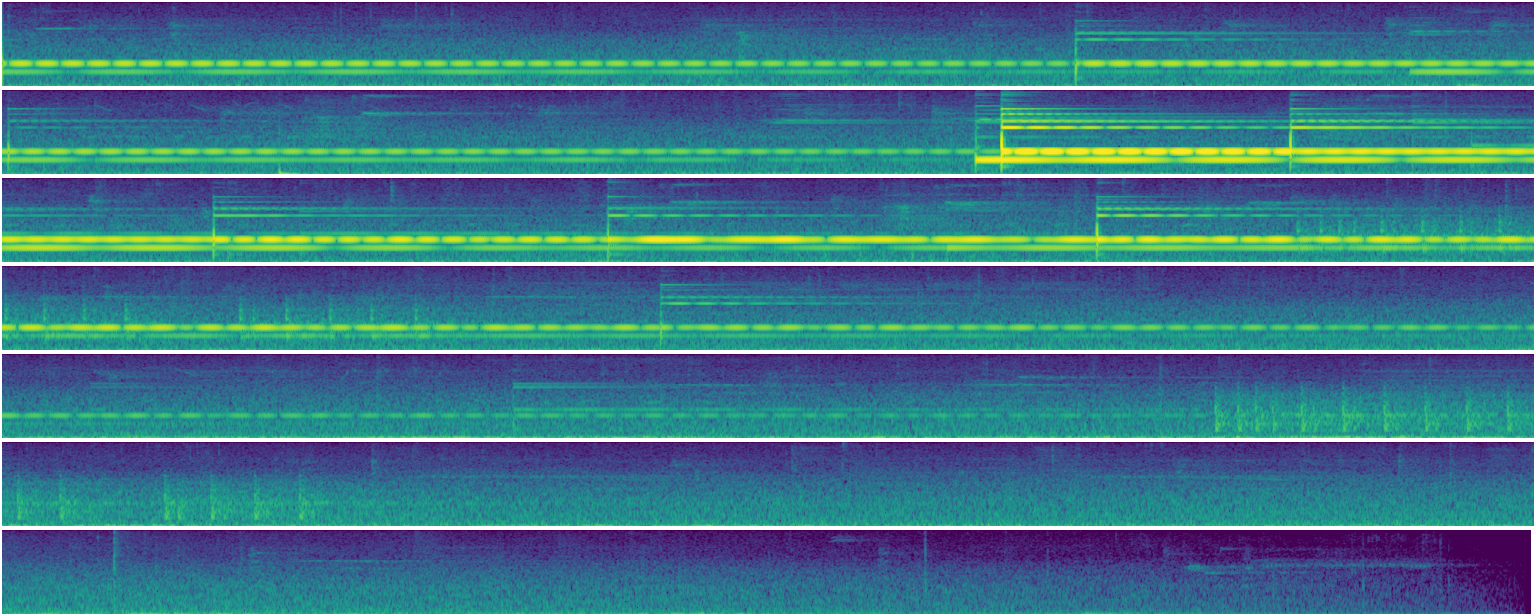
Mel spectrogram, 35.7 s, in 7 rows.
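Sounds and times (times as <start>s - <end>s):
wind chimes chiming: 0.0s - 24.4s.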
